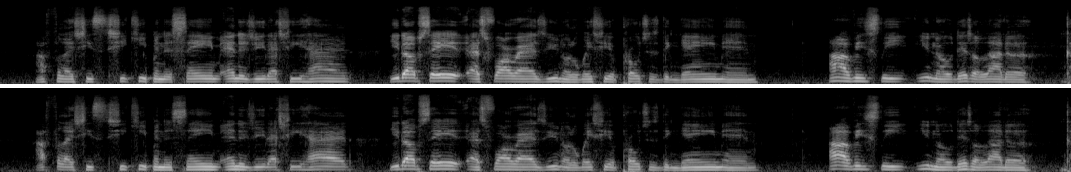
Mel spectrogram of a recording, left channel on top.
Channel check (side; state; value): both; normal; correlation 0.44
